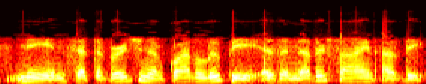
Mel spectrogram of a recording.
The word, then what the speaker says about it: Guadalupe: How do you pronounce that? Guadalupe? Yeah, Guadalupe.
